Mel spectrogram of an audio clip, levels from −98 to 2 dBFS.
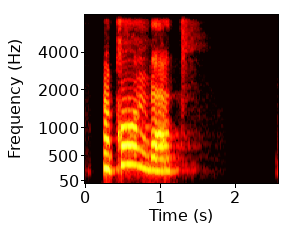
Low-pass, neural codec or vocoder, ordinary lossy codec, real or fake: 7.2 kHz; vocoder, 22.05 kHz, 80 mel bands, WaveNeXt; Opus, 64 kbps; fake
